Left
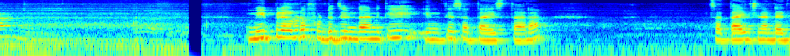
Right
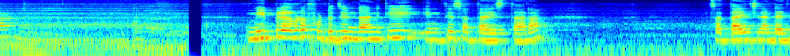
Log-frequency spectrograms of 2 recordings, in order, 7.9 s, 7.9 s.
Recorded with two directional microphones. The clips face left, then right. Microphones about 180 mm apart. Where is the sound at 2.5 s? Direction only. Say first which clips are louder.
Even; 10° left (ahead or behind).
